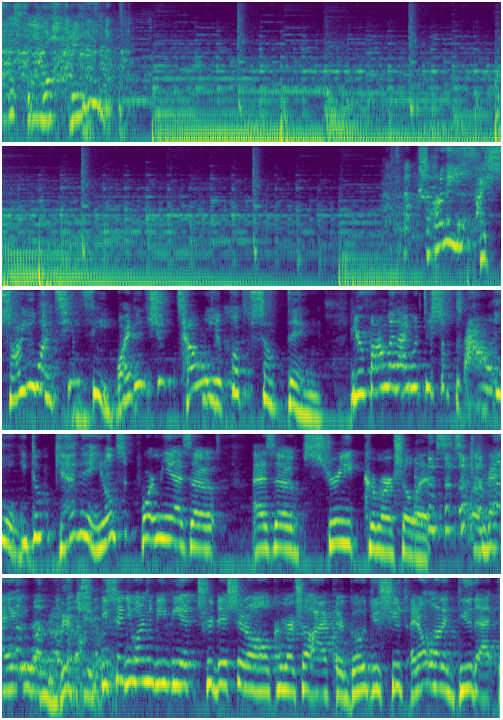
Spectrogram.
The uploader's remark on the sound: LIVE FROM THE WCT. I think I found the right settings to record.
